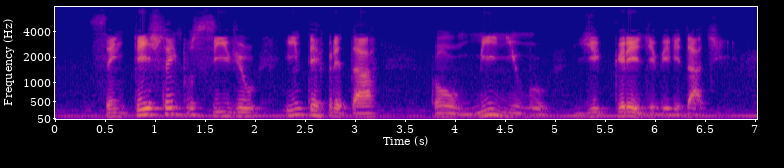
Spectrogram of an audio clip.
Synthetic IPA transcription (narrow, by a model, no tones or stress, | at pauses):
sẽj̃t̪eʃt̪ʊɛĩposivewĩt̪eɾpɾet̪aɾ | kõw̃ʊmĩnimʊd͡ʒɪkɾed͡ʒibilid̪a̰d͡ʒɪ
